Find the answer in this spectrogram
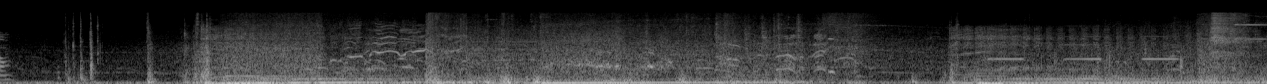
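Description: Heavy truck engine running loud under acceleration, with knocks and crunching metal as the truck rams through parked cars. Three short beeps sound near the end.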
